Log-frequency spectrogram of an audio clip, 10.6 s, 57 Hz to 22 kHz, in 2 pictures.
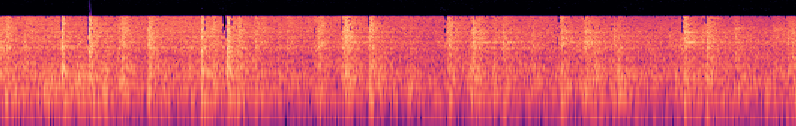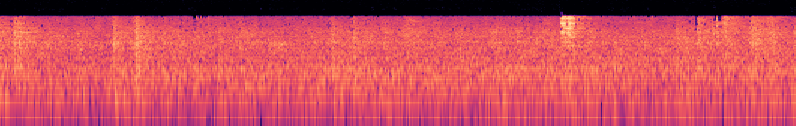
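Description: London Underground Central line 1992-stock train pulling out of the station. Its wheels click over the rail joints quickly and often for the first few seconds, the clicks thinning as it draws away, over a steady rumble of the track.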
